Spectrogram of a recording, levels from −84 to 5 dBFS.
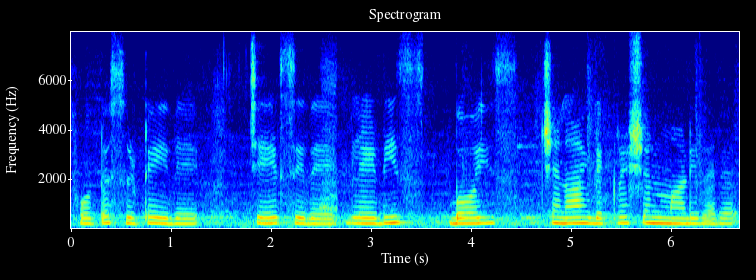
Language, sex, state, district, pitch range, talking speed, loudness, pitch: Kannada, female, Karnataka, Raichur, 215-235 Hz, 90 wpm, -26 LUFS, 225 Hz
